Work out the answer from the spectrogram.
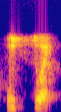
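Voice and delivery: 一岁 with 一 high and falling, not rising; mispronounced tone. Shown as a demonstration. Teacher imitates a learner's second error, wrong tone. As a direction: drop 一 sharply from high in 一岁. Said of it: "I know that sounds wrong".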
